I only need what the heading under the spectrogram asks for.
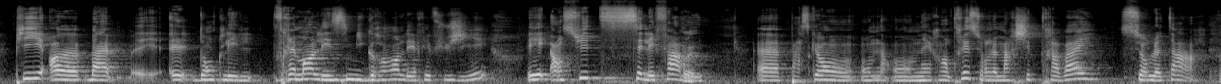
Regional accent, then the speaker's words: Montreal, Quebec, Canada; j'ai été élevée sur, le coin de la rue Barclay

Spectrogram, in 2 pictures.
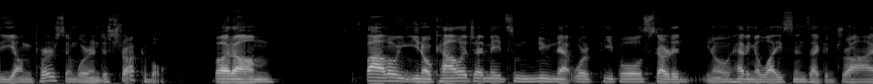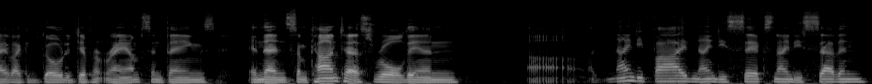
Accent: Michigan, United States; I'm from Michigan

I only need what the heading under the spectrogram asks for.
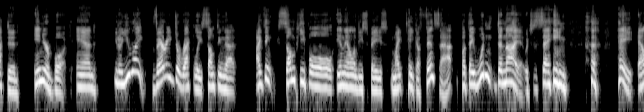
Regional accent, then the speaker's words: just outside Philadelphia, Pennsylvania, United States; I'm from just outside Philadelphia

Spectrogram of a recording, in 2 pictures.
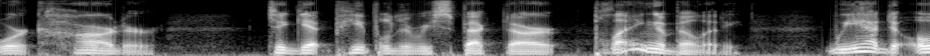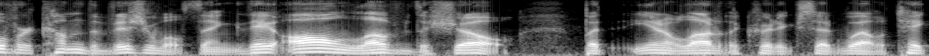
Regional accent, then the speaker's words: Detroit, Michigan, United States; born there; You know, I was born in Detroit, so there's a certain amount of, I cannot ever imagine going on stage without at least two guitars at full blast.

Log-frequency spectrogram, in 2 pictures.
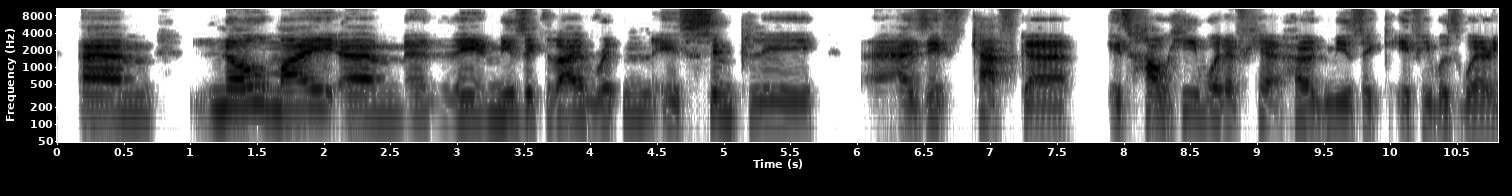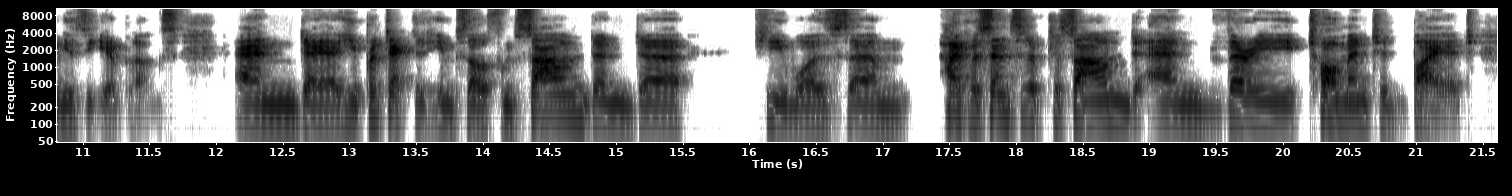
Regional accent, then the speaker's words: Ireland; I was born in Ireland

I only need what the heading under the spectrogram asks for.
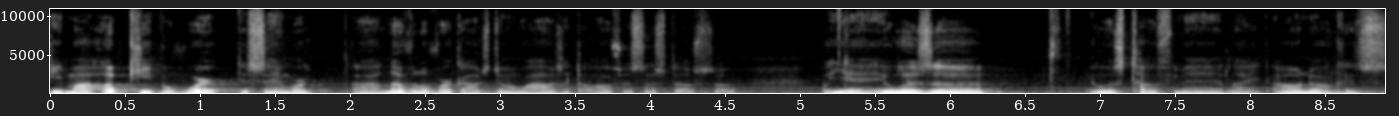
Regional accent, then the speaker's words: Franklin, United States; I'm from Franklin

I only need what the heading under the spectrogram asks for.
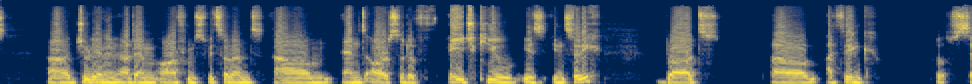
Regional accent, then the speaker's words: Kolárovo, Nitra Region, Slovakia; moved away as an adult; also born or lived in Surrey, United Kingdom / Guildford, United Kingdom / London, United Kingdom; now in Vienna, Austria; originally I'm from Slovakia and also lived a while in the UK

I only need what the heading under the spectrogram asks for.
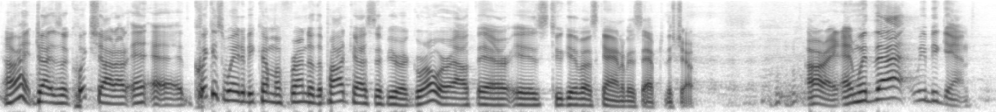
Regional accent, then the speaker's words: East Coast, United States; moved away; I grew up on the East Coast. It was a lot different

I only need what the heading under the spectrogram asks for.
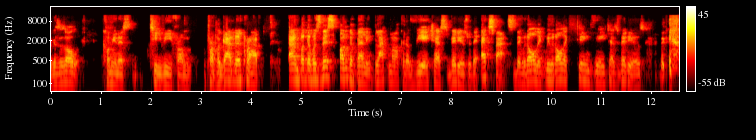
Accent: Lagos, Nigeria; also born or lived in Eastern Nigeria; I grew up in Lagos, Nigeria

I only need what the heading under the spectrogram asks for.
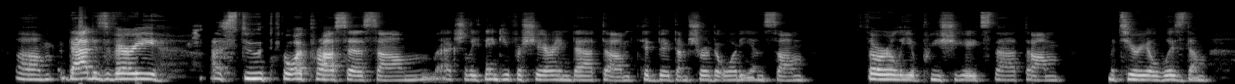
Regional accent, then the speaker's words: New York City, New York, United States; my hometown of Queens, New York

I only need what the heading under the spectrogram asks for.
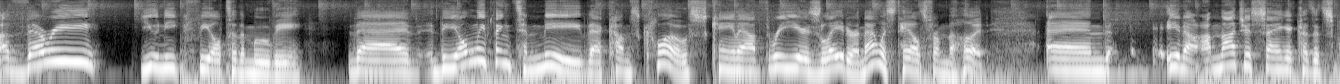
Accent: New York, United States; I grew up in New York. I was always in the city.

